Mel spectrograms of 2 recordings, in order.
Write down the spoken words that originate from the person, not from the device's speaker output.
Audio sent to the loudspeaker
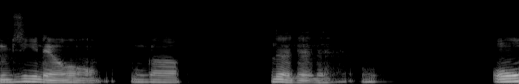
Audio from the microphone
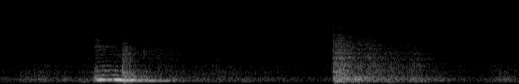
음.

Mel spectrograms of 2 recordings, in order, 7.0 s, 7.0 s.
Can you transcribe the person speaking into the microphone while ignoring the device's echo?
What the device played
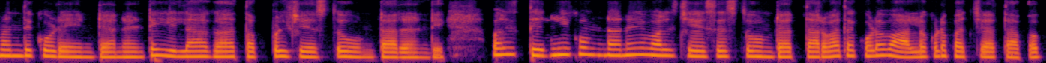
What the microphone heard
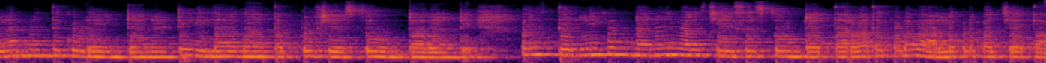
none

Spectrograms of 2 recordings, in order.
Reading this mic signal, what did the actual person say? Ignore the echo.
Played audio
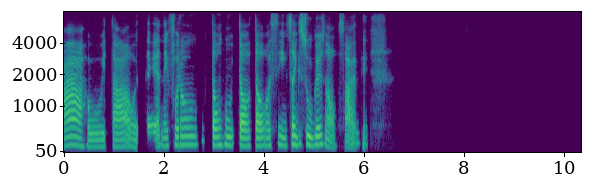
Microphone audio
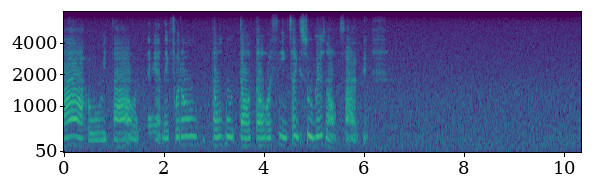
none

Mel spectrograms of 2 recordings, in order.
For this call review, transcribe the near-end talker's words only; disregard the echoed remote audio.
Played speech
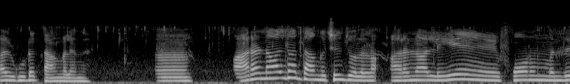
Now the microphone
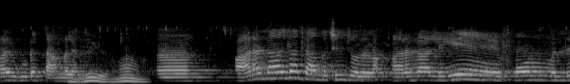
ஐயய்யோ! ஆ.

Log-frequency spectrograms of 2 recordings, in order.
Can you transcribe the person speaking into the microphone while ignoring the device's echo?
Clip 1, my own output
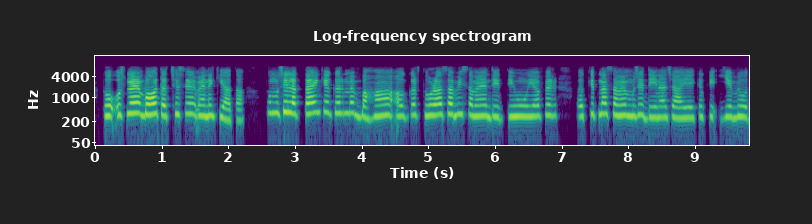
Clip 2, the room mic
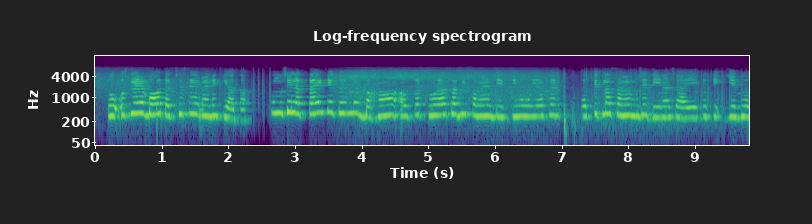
none

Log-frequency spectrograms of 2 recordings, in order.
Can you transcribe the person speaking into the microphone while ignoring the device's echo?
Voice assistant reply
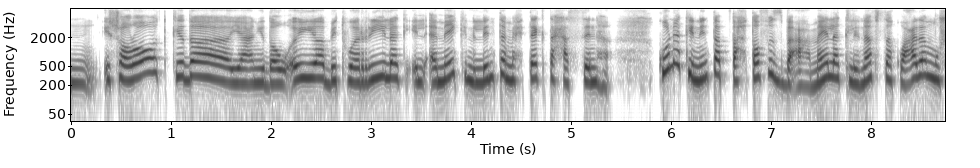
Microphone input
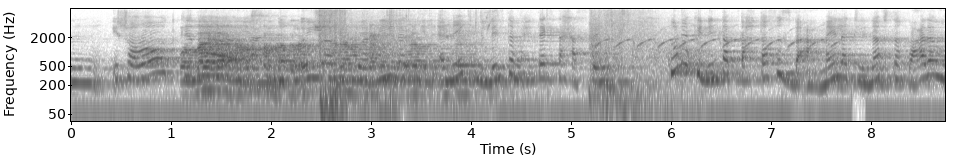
والله لأ، أنا أصلًا ما جرّبتش إن أنا أعمل حاجة زي ده قبل كده،

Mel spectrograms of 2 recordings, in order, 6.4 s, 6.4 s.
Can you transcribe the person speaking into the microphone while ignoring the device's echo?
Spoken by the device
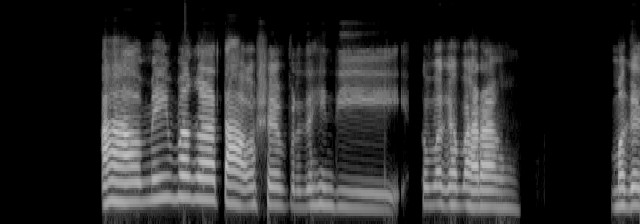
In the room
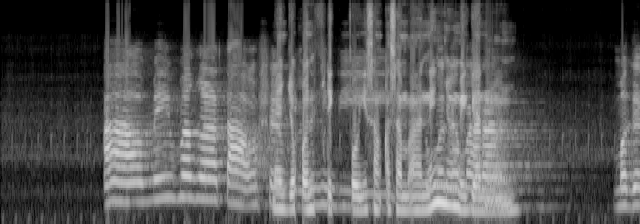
Medyo conflict po isang kasamahan ninyo, may gano'n?

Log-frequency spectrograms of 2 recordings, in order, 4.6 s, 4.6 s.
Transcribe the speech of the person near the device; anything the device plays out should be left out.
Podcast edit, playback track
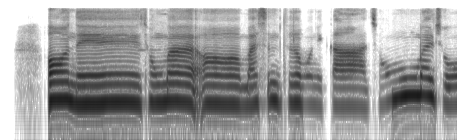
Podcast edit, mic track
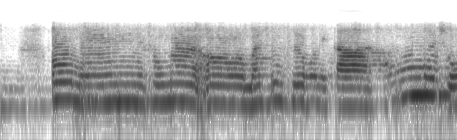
none

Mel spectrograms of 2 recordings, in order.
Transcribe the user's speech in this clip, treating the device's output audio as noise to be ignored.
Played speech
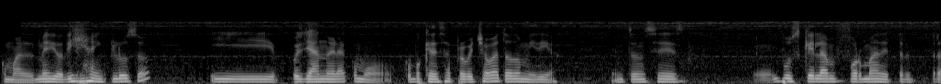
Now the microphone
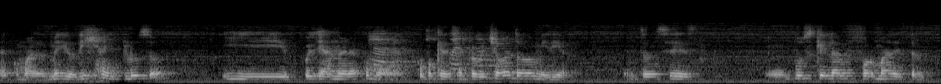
Claro, y cuéntame,

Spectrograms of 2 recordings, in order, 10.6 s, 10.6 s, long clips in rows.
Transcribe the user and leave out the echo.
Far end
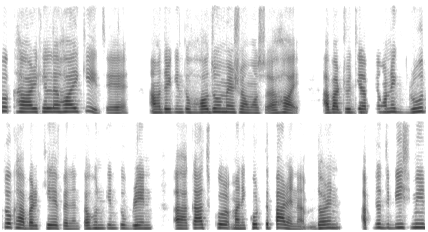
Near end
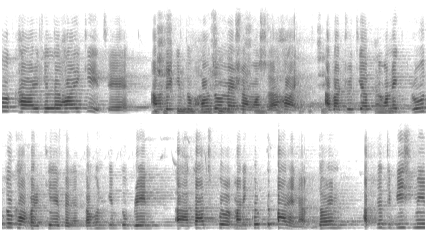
বিশেষ করে মানসিক একটা সমস্যা দেখা দিচ্ছে এক্ষেত্রে। কারণ

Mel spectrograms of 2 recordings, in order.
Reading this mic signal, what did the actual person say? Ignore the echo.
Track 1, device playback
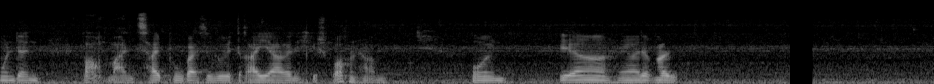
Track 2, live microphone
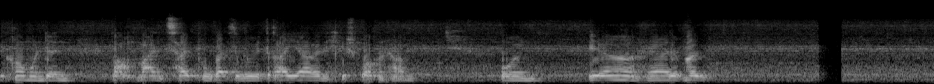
none

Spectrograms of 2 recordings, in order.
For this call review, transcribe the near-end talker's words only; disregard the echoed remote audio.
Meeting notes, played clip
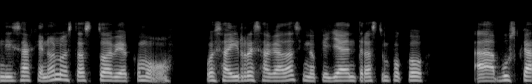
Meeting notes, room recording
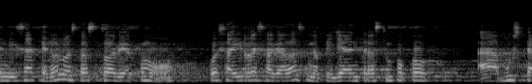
none

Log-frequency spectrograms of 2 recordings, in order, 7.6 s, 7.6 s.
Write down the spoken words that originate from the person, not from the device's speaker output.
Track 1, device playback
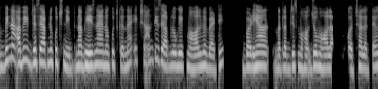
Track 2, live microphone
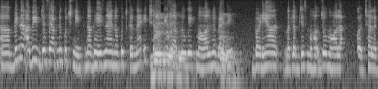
हुँ, हुँ, हुँ, हुँ, हुँ।

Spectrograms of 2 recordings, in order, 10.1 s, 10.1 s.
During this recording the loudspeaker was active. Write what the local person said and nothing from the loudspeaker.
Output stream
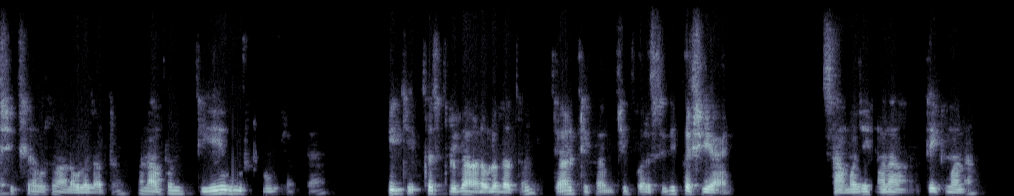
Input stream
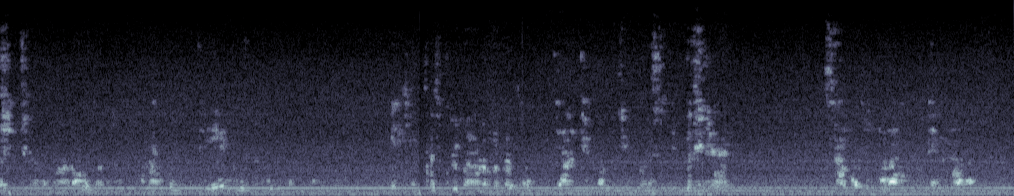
none

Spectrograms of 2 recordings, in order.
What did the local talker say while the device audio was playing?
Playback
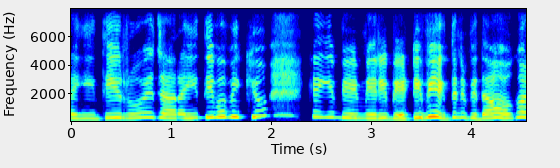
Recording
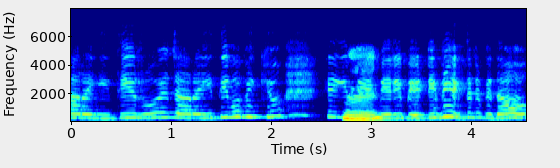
हुँ।

